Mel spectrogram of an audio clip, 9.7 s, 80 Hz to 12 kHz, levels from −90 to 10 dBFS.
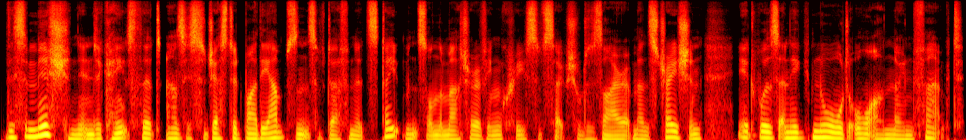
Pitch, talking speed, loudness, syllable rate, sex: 120 Hz, 185 wpm, -20 LUFS, 6.1 syllables/s, male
